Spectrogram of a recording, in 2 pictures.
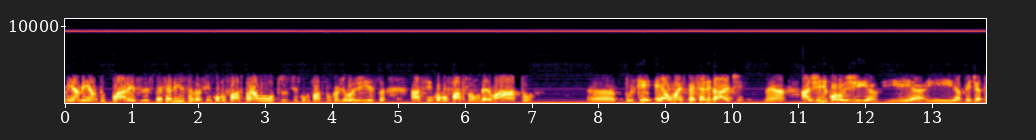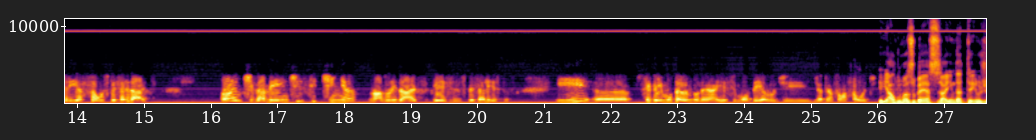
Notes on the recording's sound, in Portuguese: Por telefone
